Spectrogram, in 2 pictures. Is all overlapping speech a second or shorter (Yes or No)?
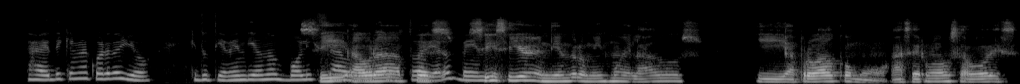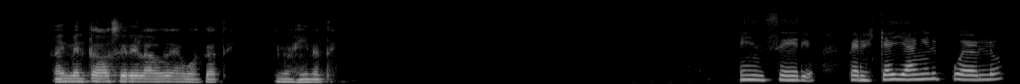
No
